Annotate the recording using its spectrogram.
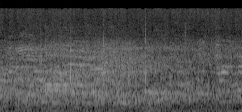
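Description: Faint, distant, unintelligible voices calling and chatting in open air, with a few light clicks.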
